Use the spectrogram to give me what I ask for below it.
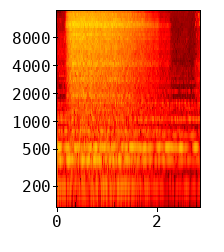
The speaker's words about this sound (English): Breathe in. get really big. Exhale all the way.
